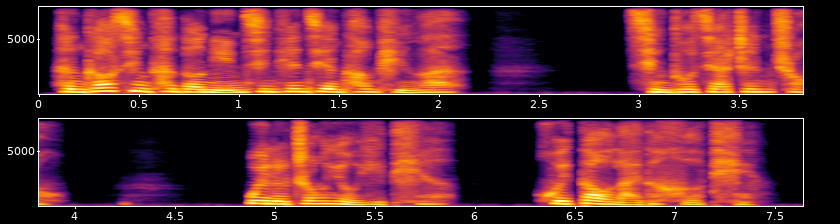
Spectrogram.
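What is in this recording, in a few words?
voice Chinese welcome; Daphne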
